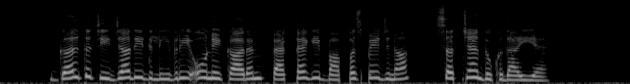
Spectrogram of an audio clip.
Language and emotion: Dogri, sad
